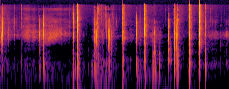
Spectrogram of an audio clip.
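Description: A metal ball-tipped stick taps and scratches a soft, clear vinyl plastic bag wrapped around a tape roll. About fifteen sharp, bright crinkling taps snap out with very short decays, and a soft scratchy rustle runs between them.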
